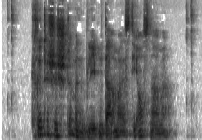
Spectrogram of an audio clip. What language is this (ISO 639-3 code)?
deu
